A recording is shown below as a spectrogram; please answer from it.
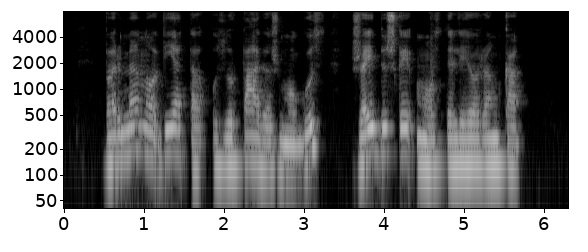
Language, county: Lithuanian, Panevėžys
